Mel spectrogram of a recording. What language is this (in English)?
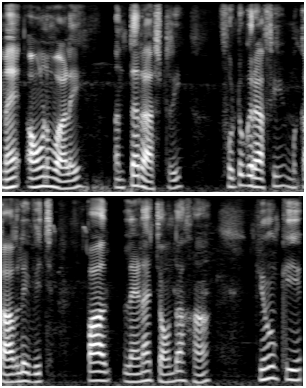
Punjabi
